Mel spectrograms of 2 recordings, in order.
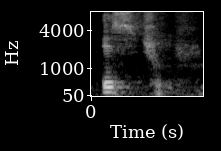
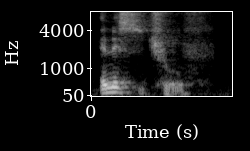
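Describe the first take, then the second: First: Breathy whisper, no voice; whispered aside. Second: Said in the usual way. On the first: Real, not acted. To her viewers, repeating her claim in a whisper. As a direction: lean in and whisper it like a secret.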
